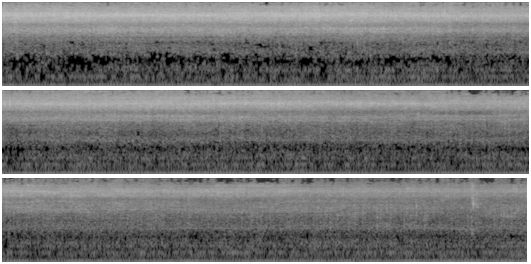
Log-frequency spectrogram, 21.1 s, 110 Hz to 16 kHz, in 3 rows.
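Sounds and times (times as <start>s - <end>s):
chicken frying in hot oil: 0.0s - 21.0s
low steady hum: 0.0s - 21.0s.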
